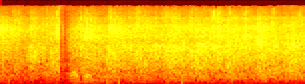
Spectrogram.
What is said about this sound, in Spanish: Amén. Nos recibimos otra vez con un fuerte aplauso entonces.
